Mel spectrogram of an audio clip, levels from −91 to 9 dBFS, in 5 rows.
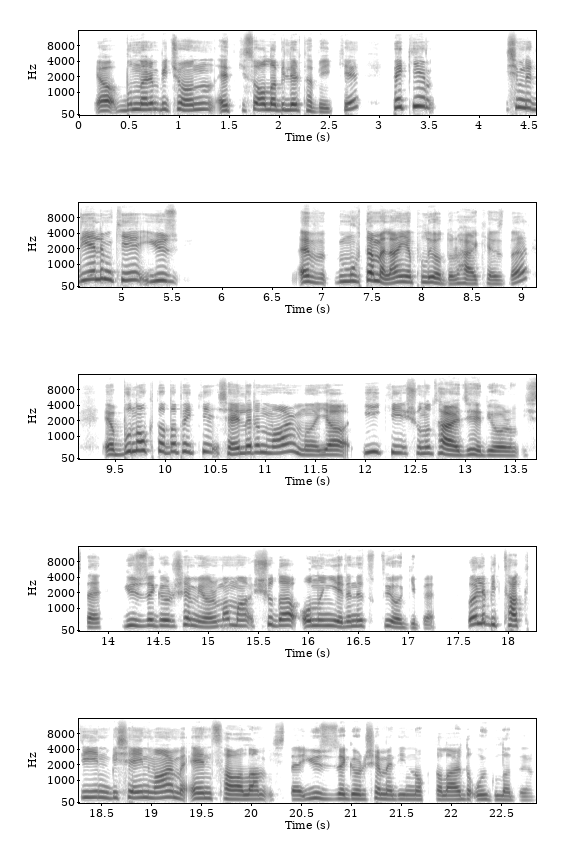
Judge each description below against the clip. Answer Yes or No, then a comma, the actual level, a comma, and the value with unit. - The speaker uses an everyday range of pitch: No, wide, 5.8 semitones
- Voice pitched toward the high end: Yes, high, 240 Hz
